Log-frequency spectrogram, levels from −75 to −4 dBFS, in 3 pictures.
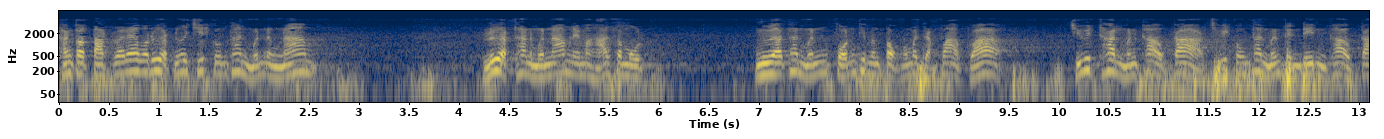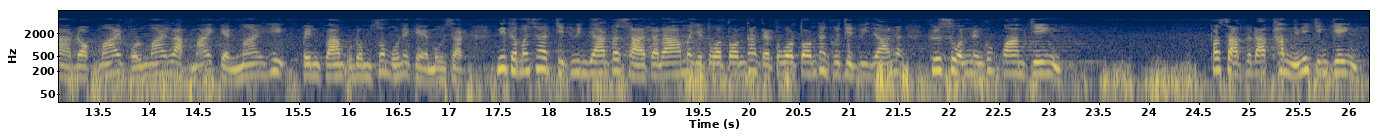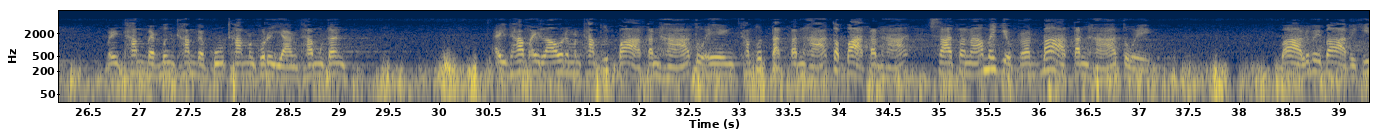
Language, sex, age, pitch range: Thai, male, 60-79, 140-200 Hz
